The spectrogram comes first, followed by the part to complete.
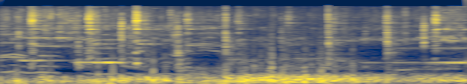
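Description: Japanese kagura accompaniment playing for a dance: a taiko drum and small hand cymbals striking a quick steady beat, about four strokes a second, under short held flute notes.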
